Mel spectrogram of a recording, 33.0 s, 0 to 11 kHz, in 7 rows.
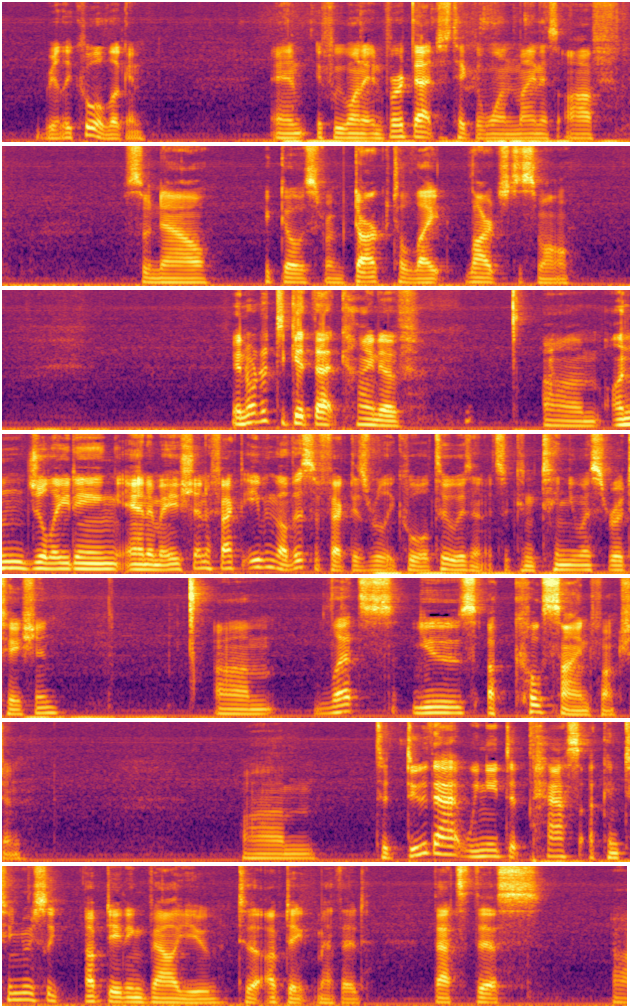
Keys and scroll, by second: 3.9 super+s.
